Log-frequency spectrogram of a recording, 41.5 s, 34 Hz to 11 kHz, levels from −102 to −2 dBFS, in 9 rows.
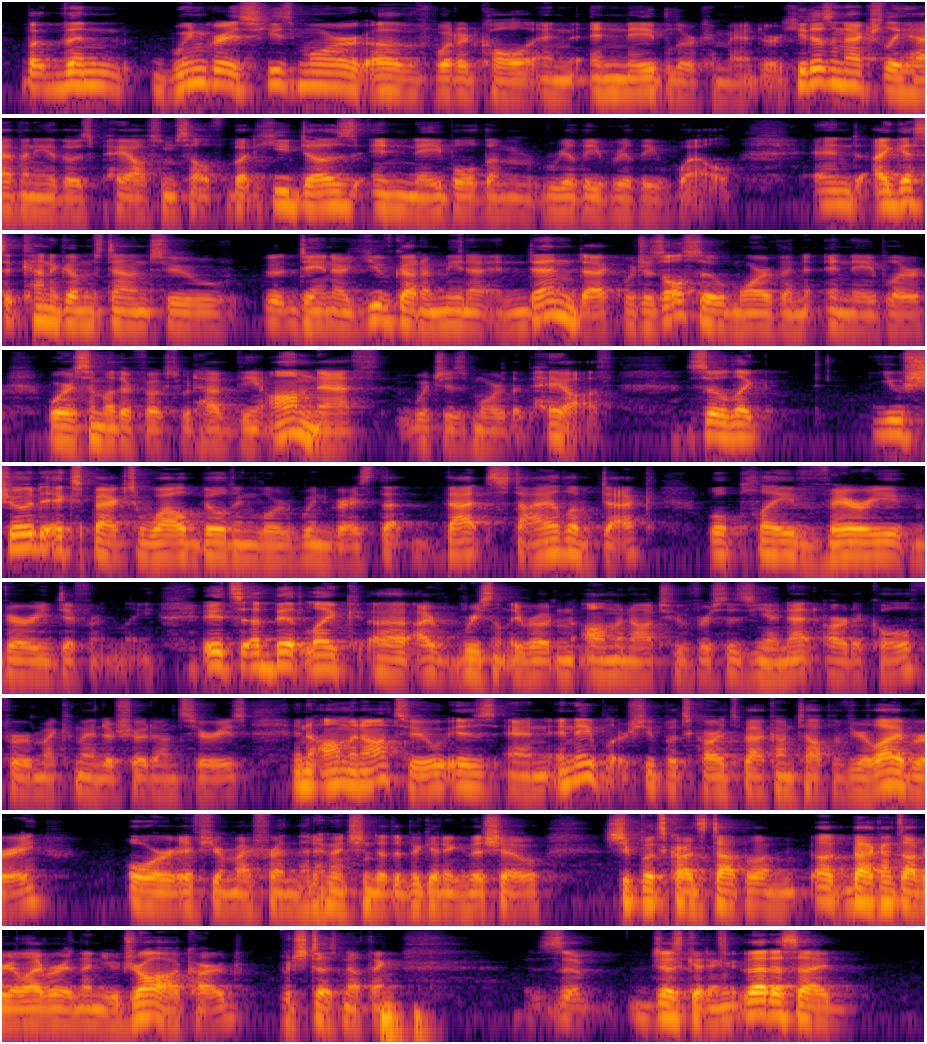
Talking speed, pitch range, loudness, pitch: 225 wpm, 95-120 Hz, -29 LUFS, 105 Hz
